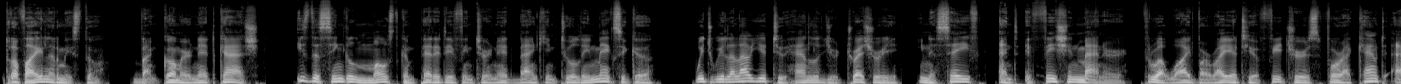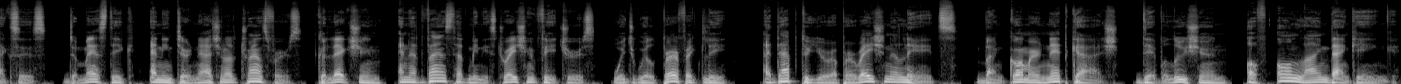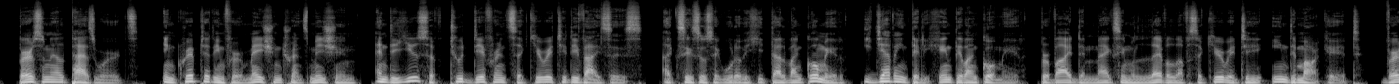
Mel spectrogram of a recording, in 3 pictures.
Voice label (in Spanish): ingles de Pochutla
